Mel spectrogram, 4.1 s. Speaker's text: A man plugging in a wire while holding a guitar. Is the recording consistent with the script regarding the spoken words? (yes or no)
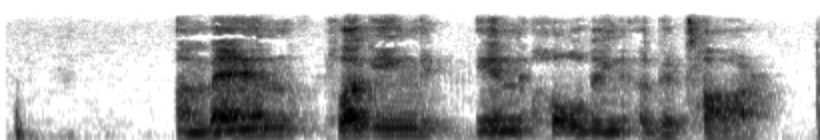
no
